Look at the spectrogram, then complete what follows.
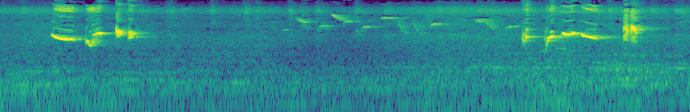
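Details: Male orange-headed thrush in easy, open afternoon song: a burst of loud whistled and slurred notes, a pause filled with faint high twitters, then another rich warbled burst.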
